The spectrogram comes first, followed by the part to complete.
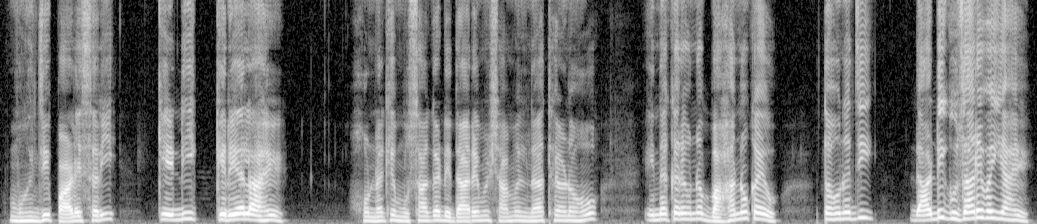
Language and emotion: Sindhi, disgusted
